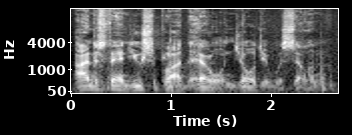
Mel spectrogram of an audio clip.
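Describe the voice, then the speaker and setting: An actor playing a blunt, coarse crime boss in a game scene, talking matter-of-factly. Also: male voice, a bass voice, animated, quick pace, creaky, a bit bright, a little hiss or hum, exaggerated voice. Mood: cold. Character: gruff older male mob boss, blunt.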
